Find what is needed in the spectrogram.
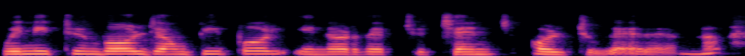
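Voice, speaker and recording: Heard dry and close with no echo, a woman with a Spanish accent speaks at a medium pitch. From Spain. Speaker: oncologist, committee chair. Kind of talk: panel interview. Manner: halting.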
